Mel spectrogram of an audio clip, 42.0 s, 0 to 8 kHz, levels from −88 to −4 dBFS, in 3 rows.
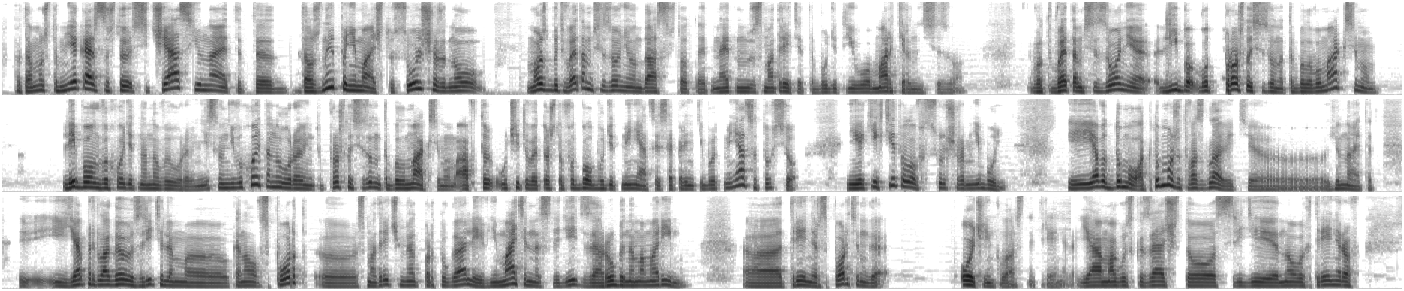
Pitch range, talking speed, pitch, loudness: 115-150 Hz, 165 wpm, 130 Hz, -24 LUFS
